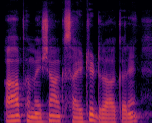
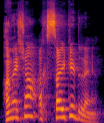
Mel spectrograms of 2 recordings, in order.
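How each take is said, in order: First: It is said in a flat, unexcited tone. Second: It is said in an excited, lively tone.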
